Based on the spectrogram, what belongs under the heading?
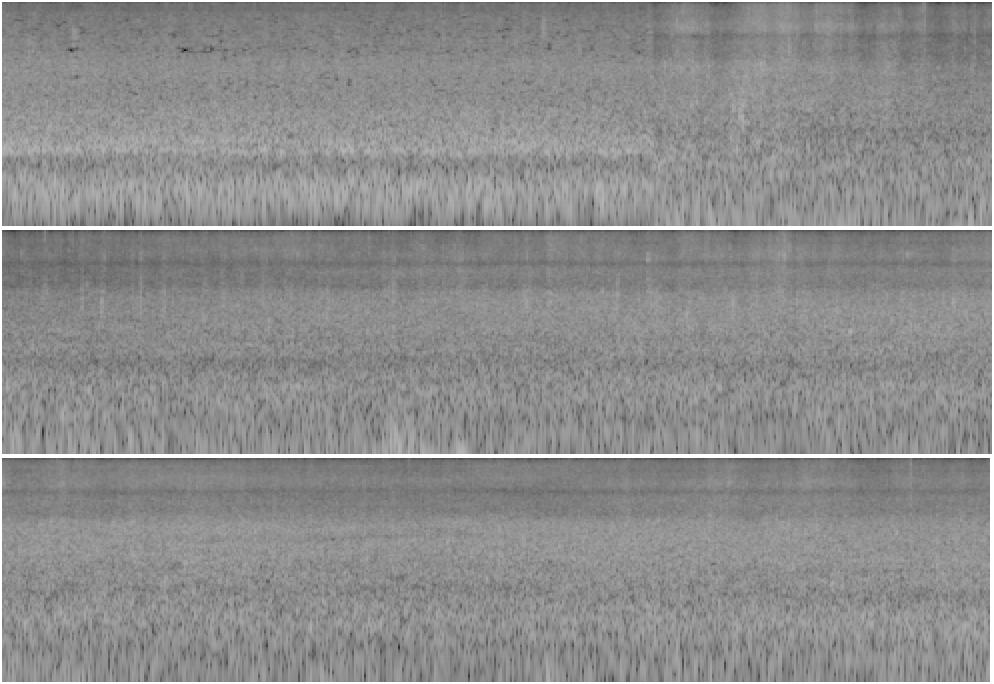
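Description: Heavy rain pouring steadily, then, after a cut about six seconds in, the rush of muddy floodwater flowing across a road in the rain.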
